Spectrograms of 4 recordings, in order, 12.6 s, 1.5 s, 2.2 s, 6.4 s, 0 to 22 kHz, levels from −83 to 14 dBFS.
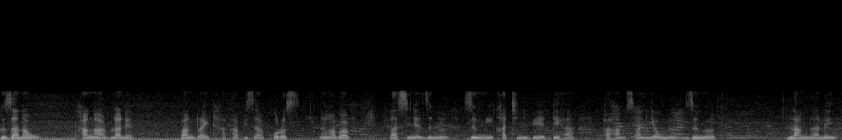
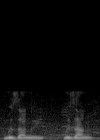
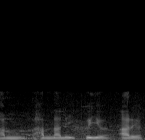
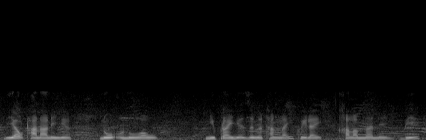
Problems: low volume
